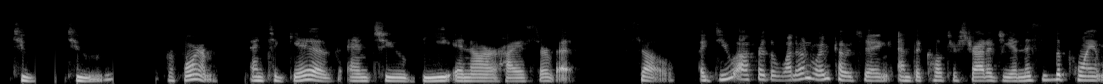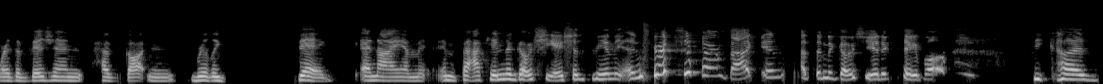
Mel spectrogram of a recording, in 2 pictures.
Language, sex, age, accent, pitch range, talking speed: English, female, 30-49, American, 175-220 Hz, 150 wpm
